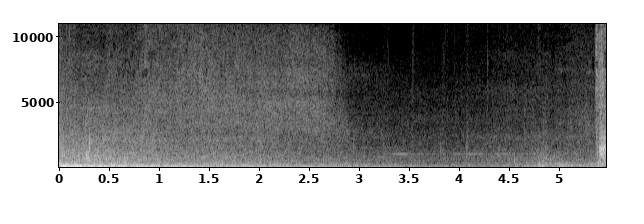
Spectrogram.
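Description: Confringo fire spell in Hogwarts Legacy, a loud booming explosion with a fiery roar that fades over a few seconds before a small pop at the end.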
